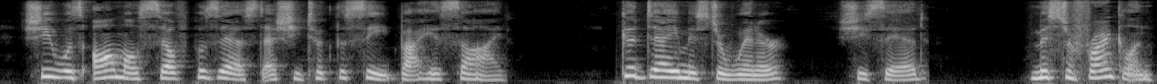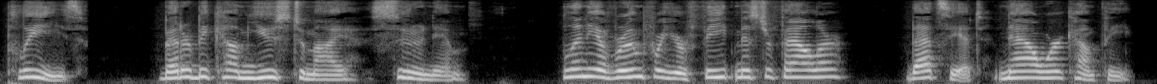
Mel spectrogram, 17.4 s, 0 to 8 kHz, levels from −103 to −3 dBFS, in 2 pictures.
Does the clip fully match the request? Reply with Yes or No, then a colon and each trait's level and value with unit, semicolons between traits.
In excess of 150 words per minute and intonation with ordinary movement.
No: average, 140 wpm; average, 5.0 semitones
